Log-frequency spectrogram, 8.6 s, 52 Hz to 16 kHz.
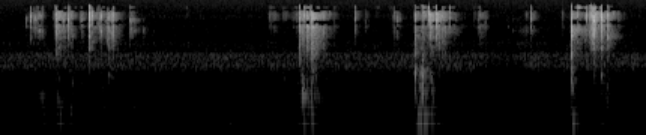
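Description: A metal blade scratches and cuts into a solid green dry soap bar held in the hand, scoring it in a cross-hatch pattern. Groups of crisp, dry, high-pitched scraping clicks come in short bursts, with sharper cuts near 4, 5.5 and 7.7 seconds. A faint steady hiss runs underneath throughout.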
